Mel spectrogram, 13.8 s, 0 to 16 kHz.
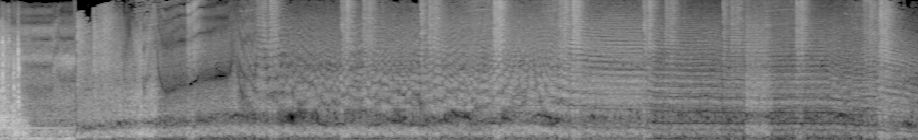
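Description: A subway train's sliding doors close with a thump and hiss in the video game Roblox, followed by a steady rumbling hum of an R110B carriage starting to move.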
